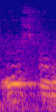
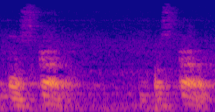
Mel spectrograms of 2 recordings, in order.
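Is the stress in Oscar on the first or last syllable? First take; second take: first; last. First: The stress is on the first syllable. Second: The stress is on the last syllable. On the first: The speaker calls it wrong. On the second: The speaker calls it right.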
